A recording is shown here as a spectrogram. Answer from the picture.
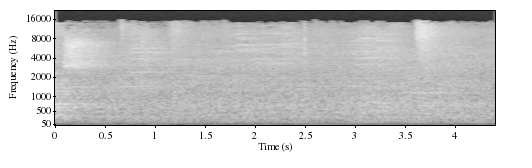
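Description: Steady, even background noise with no voice standing out above it.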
